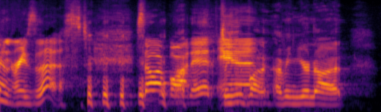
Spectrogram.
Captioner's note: laughs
